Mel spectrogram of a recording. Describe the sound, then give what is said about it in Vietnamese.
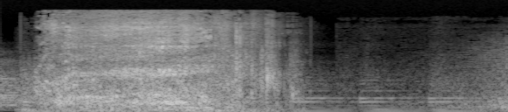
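A loud, deep roar reverberates across an open space as a broad, rumbling blast for about two seconds, then gives way to a lower, steady hum. “Ngay theo đó, một tiếng gầm lên vang dội cả không gian.”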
